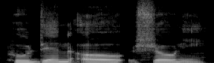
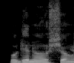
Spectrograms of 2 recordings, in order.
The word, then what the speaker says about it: Haudenosaunee: pronounced Haudenosaunee. Haudenosaunee.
